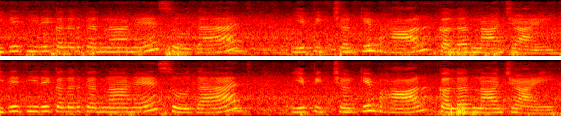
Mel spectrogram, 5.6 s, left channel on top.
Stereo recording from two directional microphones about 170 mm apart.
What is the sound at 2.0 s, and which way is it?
A woman's voice, 15° right (ahead or behind).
